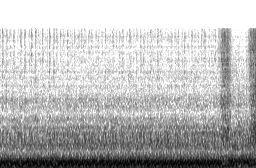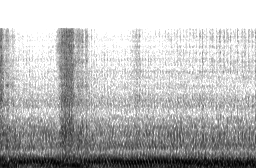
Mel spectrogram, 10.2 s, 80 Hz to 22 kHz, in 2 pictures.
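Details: Packard 374 cu in V8 warming up across repeated restarts burning off oil after carburetor cleaning: even low idle with brief throttle blips, no misfire or knocking, nearly quit smoking; carburetor still due a rebuild kit. Normal idle.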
